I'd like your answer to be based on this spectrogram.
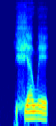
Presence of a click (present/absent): absent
